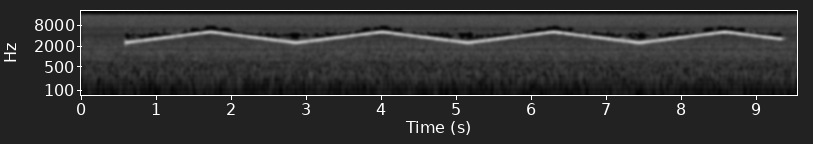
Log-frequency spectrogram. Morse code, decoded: none

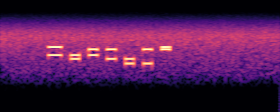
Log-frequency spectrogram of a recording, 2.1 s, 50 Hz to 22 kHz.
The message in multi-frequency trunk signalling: KP 39817 ST

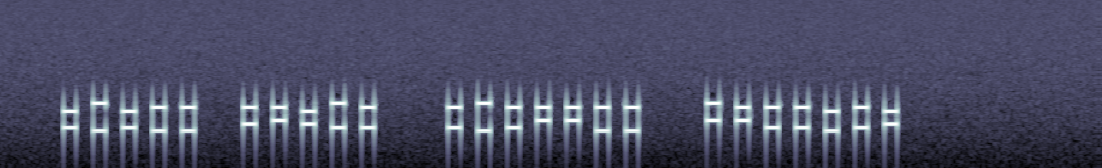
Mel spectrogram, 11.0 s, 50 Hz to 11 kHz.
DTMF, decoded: 43422 80765 5350022 #055157

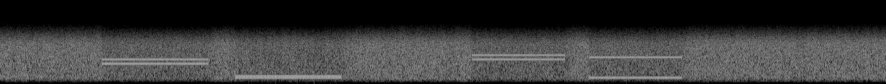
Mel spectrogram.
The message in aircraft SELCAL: MQ-AC QS-AR

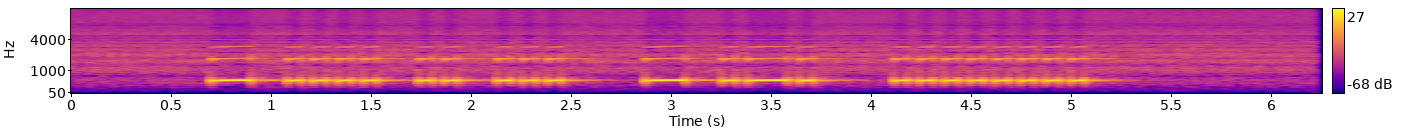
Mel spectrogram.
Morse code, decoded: THIS TR <HH>

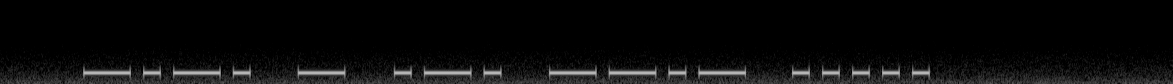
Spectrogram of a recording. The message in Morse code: CTRQ5

